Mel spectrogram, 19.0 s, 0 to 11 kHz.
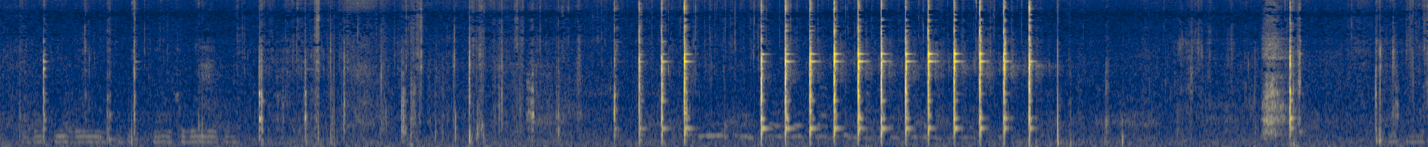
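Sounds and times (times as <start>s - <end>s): hard object struck with ringing clink: 10.2s - 13.9s.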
